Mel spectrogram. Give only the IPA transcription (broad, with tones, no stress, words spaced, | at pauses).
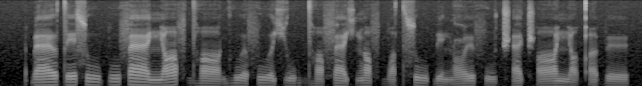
ɓæː˧˥ə̯te˧˥ɬuː˥˧puː˥f æː˥˧ɲɑː˧˥f dʱɑː˧˩ ɡʱu˧˩ə̯ fuː˧˩ə̯çuː˧˩˧bdʱɑ˧˩˧ fæː˥˧ç ŋɑ˥˧fbɑ˧˩˧tɬuː˥˧ ɓe˧˩ŋ ʕø˧˥fu˧˩˧ t͡ʃʼæ˥t͡ʃʼɑː˧˥ ɲɑ˧˩qʼy˧˩pø˥˧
